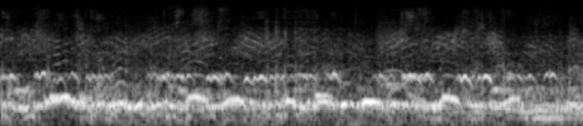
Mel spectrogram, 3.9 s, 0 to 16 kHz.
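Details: Swans waking up at a wintering spot in Inzai City, Chiba, Japan, on 16 January 2022; short, bouncing nasal honks repeated rapidly over a constant background of further flock calling.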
